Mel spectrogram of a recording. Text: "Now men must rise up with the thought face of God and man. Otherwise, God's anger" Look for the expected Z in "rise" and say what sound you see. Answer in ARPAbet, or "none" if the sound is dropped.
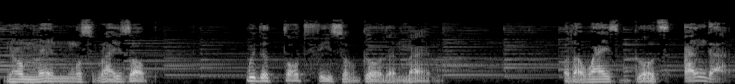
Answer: Z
